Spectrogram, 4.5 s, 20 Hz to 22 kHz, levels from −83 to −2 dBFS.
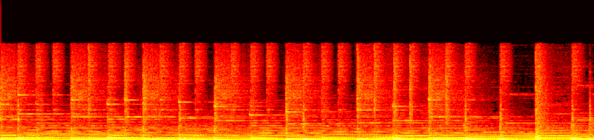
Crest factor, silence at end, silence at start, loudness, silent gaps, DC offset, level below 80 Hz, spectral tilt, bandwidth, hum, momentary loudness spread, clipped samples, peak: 16 dB; 0 s; 0 s; -19 LUFS; none; under 0.1%; -24 dBFS; -5.5 dB/octave; 15.5 kHz; none; 3 LU; under 0.1%; -2 dBFS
